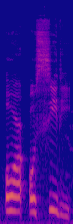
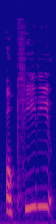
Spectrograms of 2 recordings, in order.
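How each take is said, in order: First: Osidi with an s sound, oh-SEE-dee; soft C pronunciation. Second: Okidi with a hard k, oh-KEE-dee; hard K pronunciation. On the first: The alternative Latin reading, C as S. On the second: Latin word tried with a hard K. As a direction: say Okidi with a K sound. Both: Shown as a demonstration. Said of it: "was pronounced as a K".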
